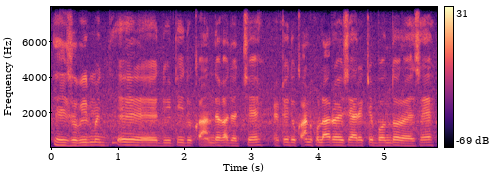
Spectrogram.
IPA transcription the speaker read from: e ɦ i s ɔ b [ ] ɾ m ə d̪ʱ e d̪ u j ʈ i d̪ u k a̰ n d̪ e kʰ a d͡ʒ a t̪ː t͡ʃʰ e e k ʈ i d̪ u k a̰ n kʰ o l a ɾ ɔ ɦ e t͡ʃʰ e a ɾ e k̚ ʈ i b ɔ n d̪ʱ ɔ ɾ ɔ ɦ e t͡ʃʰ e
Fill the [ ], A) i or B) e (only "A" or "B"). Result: A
